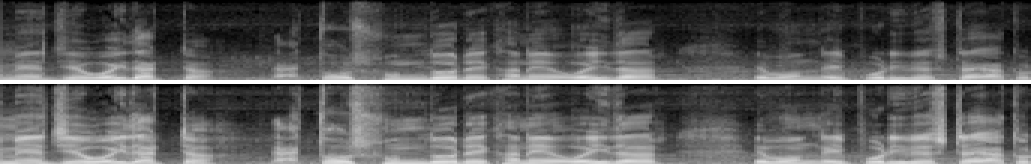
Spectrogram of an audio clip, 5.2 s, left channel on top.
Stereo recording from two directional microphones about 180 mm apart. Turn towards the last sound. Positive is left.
turn(degrees=-60)  # may be behind; listen again after turning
